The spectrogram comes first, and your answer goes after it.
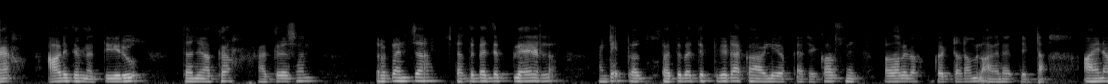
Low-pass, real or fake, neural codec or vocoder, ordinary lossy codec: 7.2 kHz; fake; codec, 16 kHz, 2 kbps, X-Codec, HuBERT features, trained on general audio; none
